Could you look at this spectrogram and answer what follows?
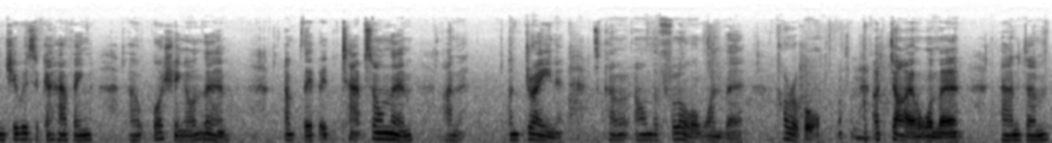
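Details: Female patient with agrammatic PPA, without apraxic non-fluent component, describing a picture; short agrammatic sentences with many fillers, articulation fairly preserved. Finding: agrammatic primary progressive aphasia.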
